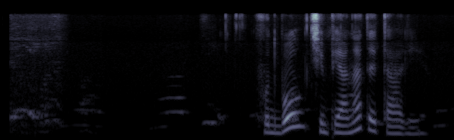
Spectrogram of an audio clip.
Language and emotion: Russian, neutral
